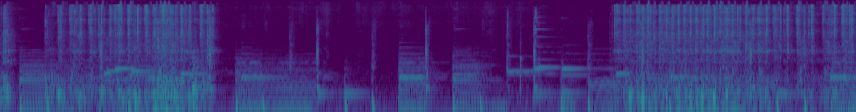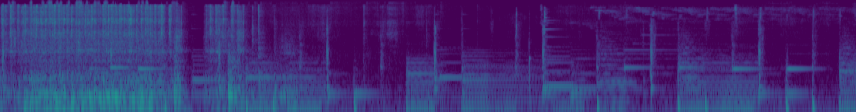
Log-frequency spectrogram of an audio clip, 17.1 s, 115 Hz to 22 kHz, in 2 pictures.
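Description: Sewing machine stitching 1 mm from the edge of a fabric scrap, sewing elastic for a scrunchie; bursts of fast, steady needle rattle start and stop several times, running loud and close with short pauses between.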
